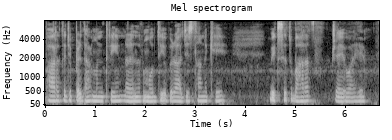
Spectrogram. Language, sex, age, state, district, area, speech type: Sindhi, female, 45-60, Rajasthan, Ajmer, urban, spontaneous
